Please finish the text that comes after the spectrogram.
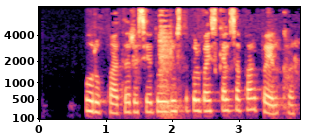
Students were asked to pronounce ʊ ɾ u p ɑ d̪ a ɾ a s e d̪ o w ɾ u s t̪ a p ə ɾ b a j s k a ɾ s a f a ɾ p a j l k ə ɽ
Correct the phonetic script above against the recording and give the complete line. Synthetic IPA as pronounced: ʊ ɾ u p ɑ t̪ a ɾ a s e d̪ o w ɾ u s t̪ a p ə ɾ b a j s k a l s a f a ɾ p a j l k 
